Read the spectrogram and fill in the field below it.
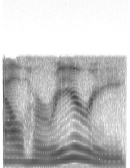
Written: Hariri, al-

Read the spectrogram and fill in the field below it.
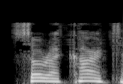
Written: Surakarta

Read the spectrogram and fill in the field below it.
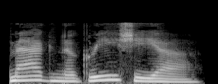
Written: magna graecia

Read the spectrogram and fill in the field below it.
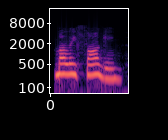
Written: mullyfogging

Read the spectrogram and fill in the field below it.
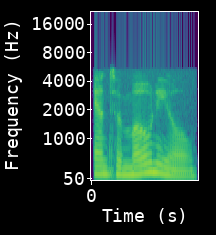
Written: antimonial

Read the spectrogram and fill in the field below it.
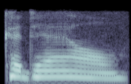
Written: cadelle

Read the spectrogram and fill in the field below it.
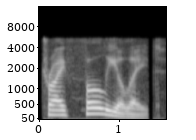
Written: trifoliolate

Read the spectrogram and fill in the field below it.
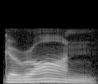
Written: Garonne

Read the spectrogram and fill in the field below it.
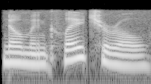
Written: nomenclatural

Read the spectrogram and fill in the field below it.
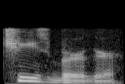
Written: cheeseburger

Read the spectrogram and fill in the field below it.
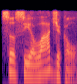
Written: sociological

